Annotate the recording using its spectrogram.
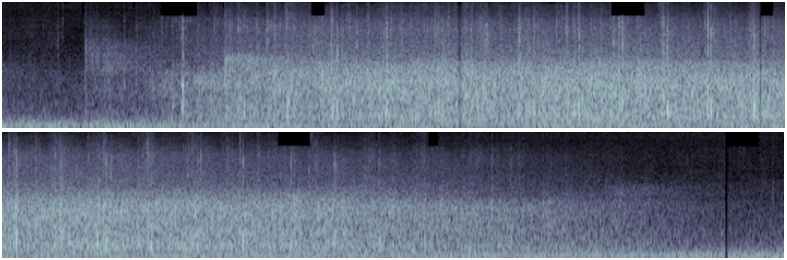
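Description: Audience applauding: the clapping starts about a second in, builds to a steady level, then fades away near the end.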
